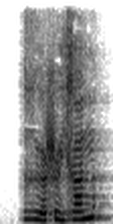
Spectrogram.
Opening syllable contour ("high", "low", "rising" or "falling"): low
